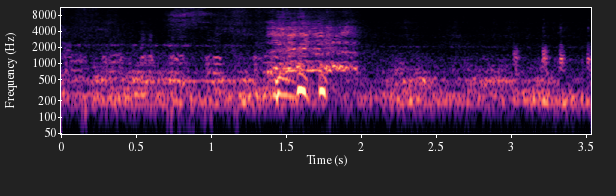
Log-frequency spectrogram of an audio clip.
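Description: goats bleating

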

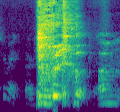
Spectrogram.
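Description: cough and throat clearing

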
